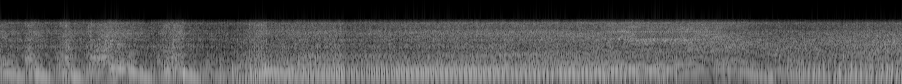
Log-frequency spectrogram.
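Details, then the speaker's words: Motorcycle after valve adjustment, warmed up, started with choke: engine catches, settles to an even idle, revs up and falls back cleanly; the earlier rattle is gone and it sounds normal. "everything sounds pretty normal over here that rattle is definitely gone and I'm pretty sure it's on this side as well"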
